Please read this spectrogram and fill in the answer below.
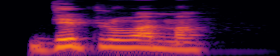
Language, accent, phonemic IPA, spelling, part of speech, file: French, Canada, /de.plwa.mɑ̃/, déploiements, noun, LL-Q150 (fra)-déploiements.wav
- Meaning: plural of déploiement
